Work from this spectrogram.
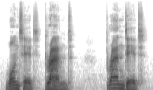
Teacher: what we actually do is we use ID instead wanted now remember it's an i sound not an e sound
